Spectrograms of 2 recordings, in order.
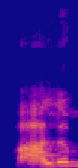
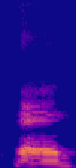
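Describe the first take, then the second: First: An L sound is pronounced before the M. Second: No L sound is pronounced before the M. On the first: The speaker calls it wrong. "ਪਾਲਮ ਨਹੀਂ ਹੁੰਦਾ" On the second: The speaker calls it right. "ਪਾਮ ਹੁੰਦਾ ਹੈ"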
